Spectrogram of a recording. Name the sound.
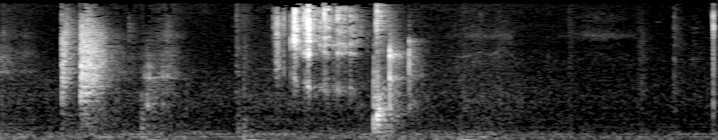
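dice being rolled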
